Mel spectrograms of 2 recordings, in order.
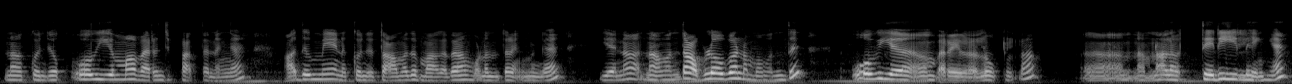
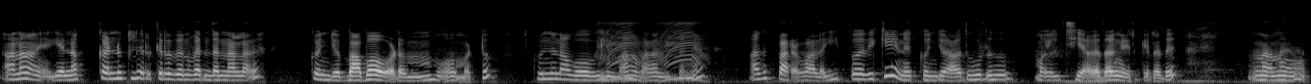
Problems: constant background noise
